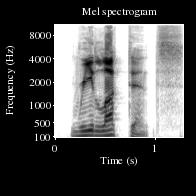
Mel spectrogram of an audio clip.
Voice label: "reluctance", spelling voice

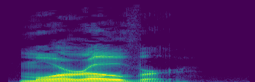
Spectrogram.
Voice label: "moreover", voice, spelling

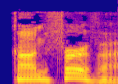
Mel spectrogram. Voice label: "confervoid", English

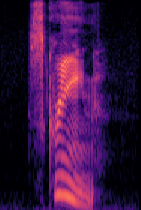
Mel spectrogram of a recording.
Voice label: "screen", english spelling

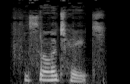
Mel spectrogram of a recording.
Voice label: "facilitate", voice

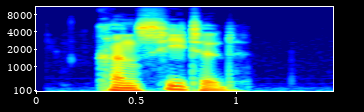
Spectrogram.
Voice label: "conceited", english

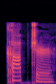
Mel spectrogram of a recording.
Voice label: "copter", English

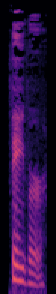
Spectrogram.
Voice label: "favour", spelling

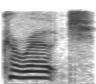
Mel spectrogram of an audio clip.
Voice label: "caroche", English

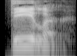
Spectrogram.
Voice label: "dealer", English

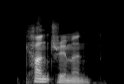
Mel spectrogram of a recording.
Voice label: "countryman", spelling

